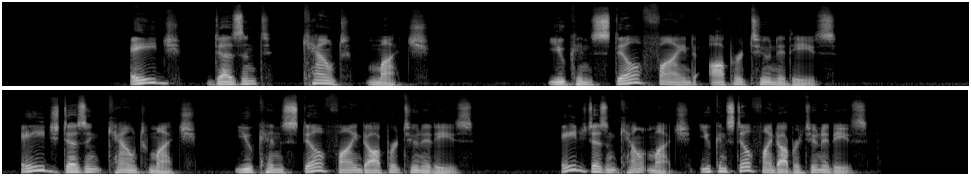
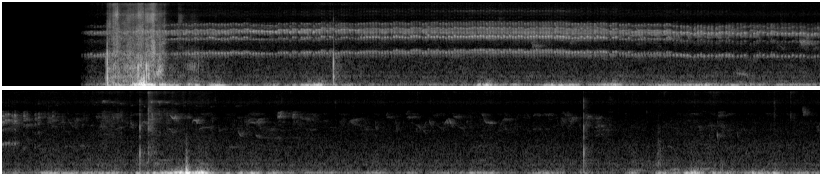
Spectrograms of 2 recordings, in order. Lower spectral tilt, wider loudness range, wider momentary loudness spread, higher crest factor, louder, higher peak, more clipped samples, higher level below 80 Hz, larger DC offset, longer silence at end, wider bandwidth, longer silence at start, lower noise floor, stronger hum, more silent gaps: about the same, -4 dB/octave vs -4 dB/octave; second, 4 LU vs 21 LU; second, 12 LU vs 26 LU; about the same, 22 dB vs 22 dB; about the same, -23 LUFS vs -21 LUFS; second, -4 dBFS vs 0 dBFS; second, under 0.1% vs 0.1%; second, -44 dBFS vs -24 dBFS; neither; first, 1 s vs 0 s; about the same, 19 kHz vs over 20 kHz; first, 1.3 s vs 0.85 s; first, -66 dBFS vs -43 dBFS; neither; neither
